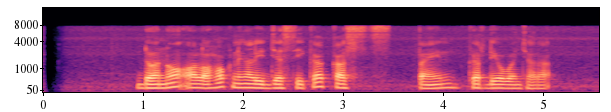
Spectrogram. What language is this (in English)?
Sundanese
